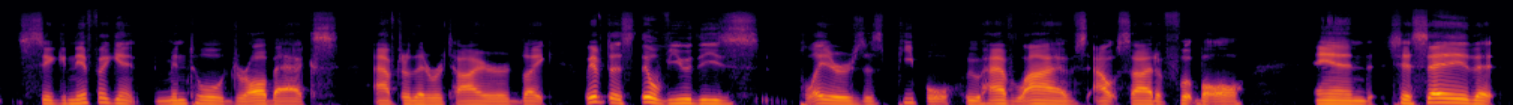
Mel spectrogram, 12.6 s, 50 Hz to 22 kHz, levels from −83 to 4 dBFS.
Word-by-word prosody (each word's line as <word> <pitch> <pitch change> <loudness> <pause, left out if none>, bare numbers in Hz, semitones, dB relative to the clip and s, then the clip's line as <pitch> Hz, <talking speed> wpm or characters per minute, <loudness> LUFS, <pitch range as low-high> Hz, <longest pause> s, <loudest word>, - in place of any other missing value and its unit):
significant 135 +2 -3
mental 120 +1 -2
drawbacks 110 0 0 0.3
after 115 +1 -2
they 115 -1 +1
retired, 110 -1 -2
like, 115 -2 -3 0.3
we 180 - +4
have 190 - +1
to 150 -4 0
still 170 +5 +4
view 135 +4 +1
these 125 -2 -3 0.4
players 120 -5 +1
as 110 +2 -8
people 105 - -7
who 120 -1 -2
have 125 0 +1
lives 115 -1 +1
outside 115 0 0
of 105 - -6
football, - - -1 0.6
and 120 -2 +2 0.2
to 135 -3 +1
say 160 +1 +6
that 125 -3 +2
120 Hz, 125 wpm, -24 LUFS, 110-130 Hz, 0.6 s, say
